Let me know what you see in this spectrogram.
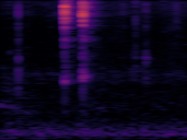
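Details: Two quick, sharp metallic snips in a quiet room: surgical scissors cutting long-left nylon suture ends after square-knot tying during removal of a deep skin cyst.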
